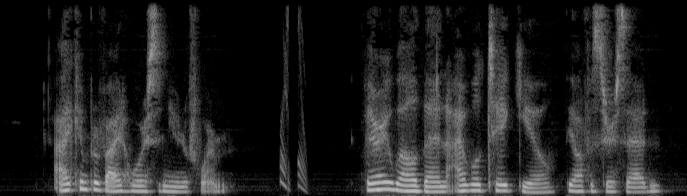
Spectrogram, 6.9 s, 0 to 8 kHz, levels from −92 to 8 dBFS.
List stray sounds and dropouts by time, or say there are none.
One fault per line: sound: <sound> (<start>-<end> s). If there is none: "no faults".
sound: chirp (2.8-3.1 s)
